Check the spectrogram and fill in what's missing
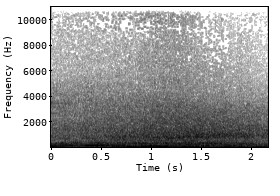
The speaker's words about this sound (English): Then they started the car, and the two drove away from the house and out of town.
